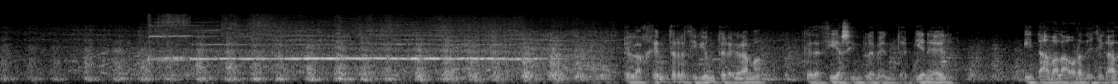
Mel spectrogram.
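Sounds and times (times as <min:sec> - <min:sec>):
train pulling in to a station and stopping: 0:00.0 - 0:11.1
sustained high whistle-like tone: 0:01.5 - 0:05.5
speech: 0:06.4 - 0:11.1.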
